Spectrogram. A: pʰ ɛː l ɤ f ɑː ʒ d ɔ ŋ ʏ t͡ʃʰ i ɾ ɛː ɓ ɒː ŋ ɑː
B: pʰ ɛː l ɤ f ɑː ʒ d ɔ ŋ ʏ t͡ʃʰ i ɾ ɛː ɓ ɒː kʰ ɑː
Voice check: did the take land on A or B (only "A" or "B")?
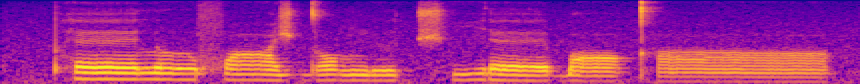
B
